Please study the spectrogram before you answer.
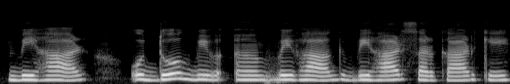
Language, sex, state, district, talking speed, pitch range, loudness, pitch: Hindi, female, Bihar, Patna, 105 wpm, 205-220 Hz, -15 LUFS, 210 Hz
